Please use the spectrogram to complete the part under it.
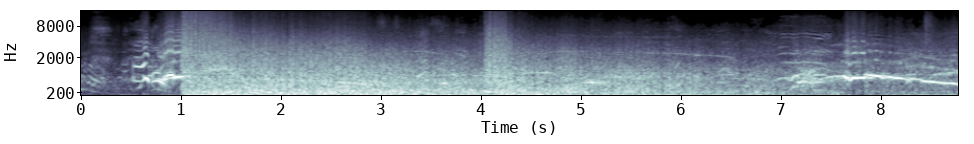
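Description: A building collapses with a loud, deep rumbling roar.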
